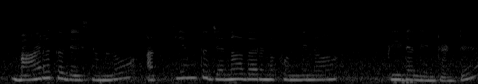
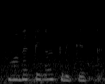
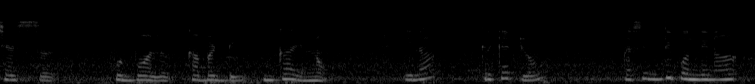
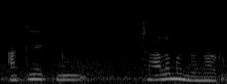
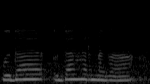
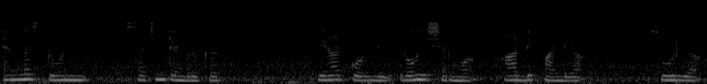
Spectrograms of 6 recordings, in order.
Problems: low volume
